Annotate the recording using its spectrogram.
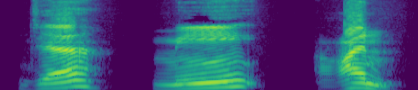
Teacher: میم کو ایک الف کی مقدار کھینچ کر پڑھیں گے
